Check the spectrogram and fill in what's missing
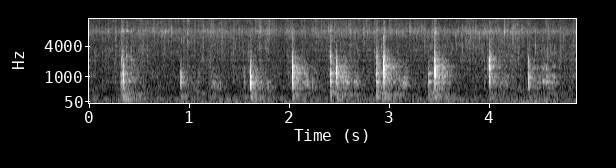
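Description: Quiet sizzling of potatoes frying in a pan, with a series of scraping stirs and light clinks at an irregular pace, close by.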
